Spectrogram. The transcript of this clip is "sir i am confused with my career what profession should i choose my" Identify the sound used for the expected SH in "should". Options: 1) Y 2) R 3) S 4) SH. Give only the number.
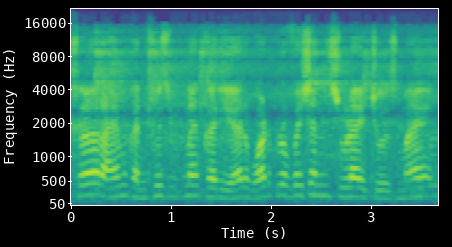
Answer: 3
